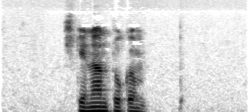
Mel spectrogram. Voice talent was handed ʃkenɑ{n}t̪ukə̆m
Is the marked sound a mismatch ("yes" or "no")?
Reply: no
